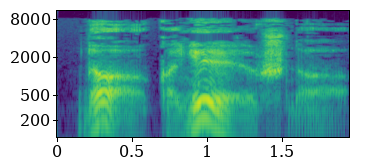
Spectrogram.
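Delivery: very low, deep, swooping disguised voice. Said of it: "низким голосом Ранкорна ответил Гарри".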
